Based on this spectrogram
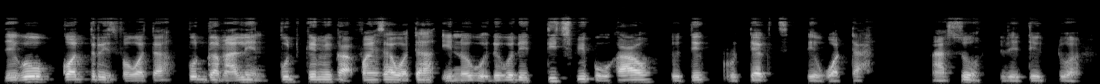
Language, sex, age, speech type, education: Nigerian Pidgin, male, 15-29, spontaneous, tertiary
